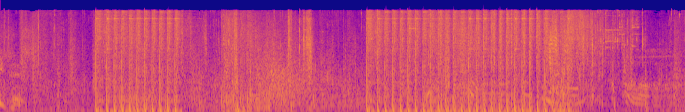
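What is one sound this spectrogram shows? Rapid bursts of automatic gunfire ring out close by.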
